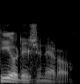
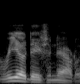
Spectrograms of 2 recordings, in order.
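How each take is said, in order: First: Rio begins with an H-like sound. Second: Rio begins with an English R sound. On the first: The speaker calls it right. "it's ... Words that start with the letter R are pronounced like H's" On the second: The speaker calls it wrong. "They don't actually call it"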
